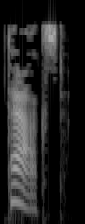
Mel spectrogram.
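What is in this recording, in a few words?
"taxed", British English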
